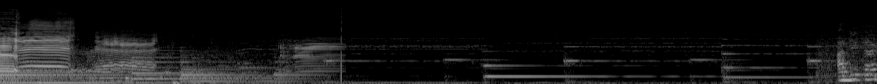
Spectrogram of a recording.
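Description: A lost sheep bleats in several wavering, drawn-out cries, close and fairly clear, followed by quieter sustained tones and another short bleat at the end.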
